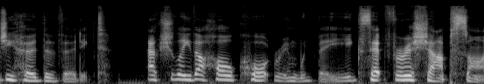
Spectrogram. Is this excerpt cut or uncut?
uncut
